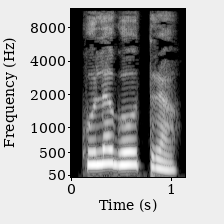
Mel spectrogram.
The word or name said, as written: ಕೀಲುಕುದುರೆ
